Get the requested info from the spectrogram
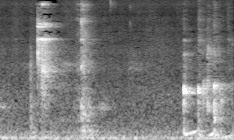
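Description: Faint light clinks and knocks of a glass soda bottle and a stemmed glass being handled: two small ones in the first second and another near the end.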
